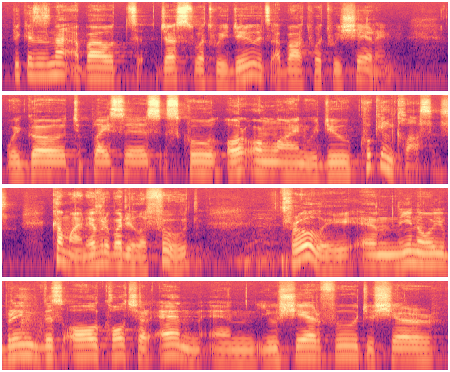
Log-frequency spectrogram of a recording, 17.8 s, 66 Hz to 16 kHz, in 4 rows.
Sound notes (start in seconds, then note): 10.9 audience laughs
